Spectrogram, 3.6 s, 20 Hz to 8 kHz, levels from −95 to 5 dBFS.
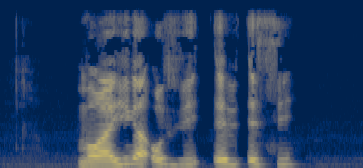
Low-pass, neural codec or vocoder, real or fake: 7.2 kHz; none; real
